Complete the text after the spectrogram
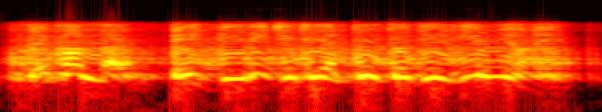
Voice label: jpn takeoff, dialogs italian; midway; War Thunder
